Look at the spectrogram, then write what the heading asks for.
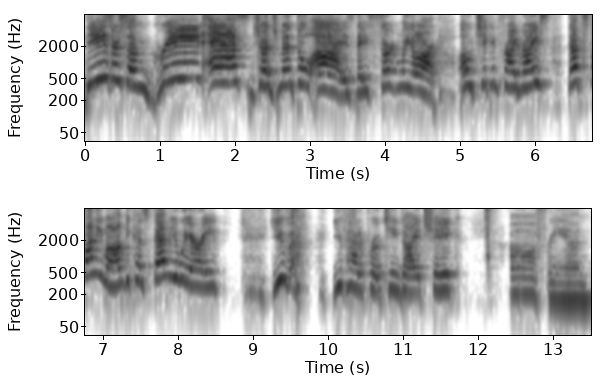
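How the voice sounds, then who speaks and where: Speaking at a very slow pace, a woman raises and projects her voice at an extremely high pitch, with very wide pitch swings. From US South, Richmond, Virginia. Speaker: livestream chat host. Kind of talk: casual livestream chat reading comments. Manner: chatty, repetitive.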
